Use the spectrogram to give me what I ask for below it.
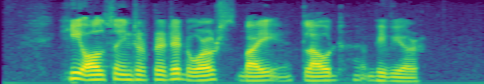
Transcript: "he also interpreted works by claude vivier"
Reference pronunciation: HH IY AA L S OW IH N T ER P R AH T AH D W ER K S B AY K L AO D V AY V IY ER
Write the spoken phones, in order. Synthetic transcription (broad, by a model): HH IY AA L S OW IH N T ER P R AH T AH D W ER K S B AY K L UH D B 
